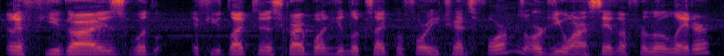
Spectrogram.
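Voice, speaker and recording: A man's voice: a little high, fairly even intonation, quick pace. A man narrating as game master of a tabletop game, rambling with many fillers and self-corrections.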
